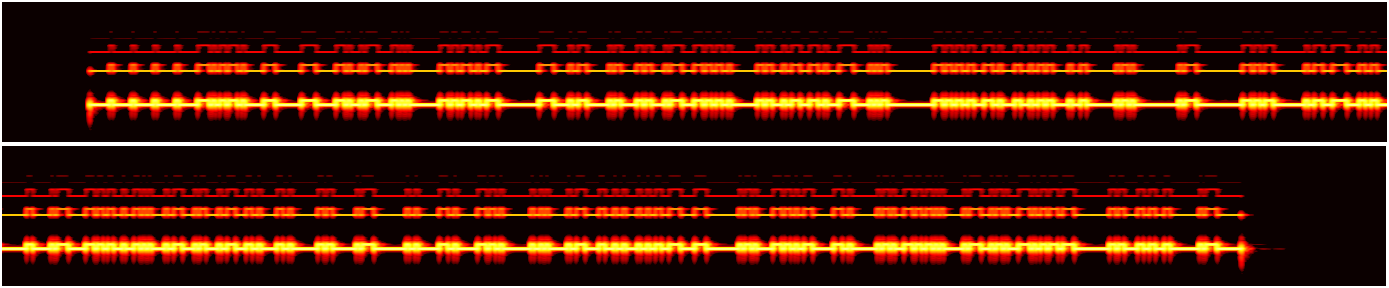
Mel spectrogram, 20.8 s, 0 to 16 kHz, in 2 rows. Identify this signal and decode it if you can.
RTTY (45.45 baud, 170 Hz shift), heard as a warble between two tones, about 1020 Hz centre. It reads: OTHER NOTABLE PLANTS INCLUDE MATIVE CRABAPPLE, JACKWOOD AND RED OLIVE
